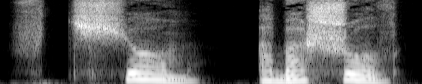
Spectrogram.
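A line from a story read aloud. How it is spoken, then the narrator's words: Fearful whispered question. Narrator (Russian): шепотом спросила я, отчего-то боясь нарушить размеренную тишину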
